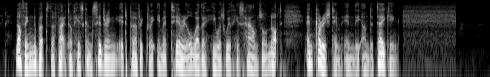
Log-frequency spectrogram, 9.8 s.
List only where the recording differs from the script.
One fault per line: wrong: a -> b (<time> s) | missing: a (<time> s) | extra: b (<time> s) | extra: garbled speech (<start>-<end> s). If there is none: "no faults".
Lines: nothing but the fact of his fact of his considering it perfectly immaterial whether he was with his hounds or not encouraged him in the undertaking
missing: fact of his (1.7 s)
